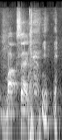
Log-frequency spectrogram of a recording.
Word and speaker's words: bauxite: Bauxite is a Almost sounded like you're saying backside. So I was like, wait, what? oh, well, maybe it's my Guyanese accent. I don't know how to say it otherwise. You said it correctly.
